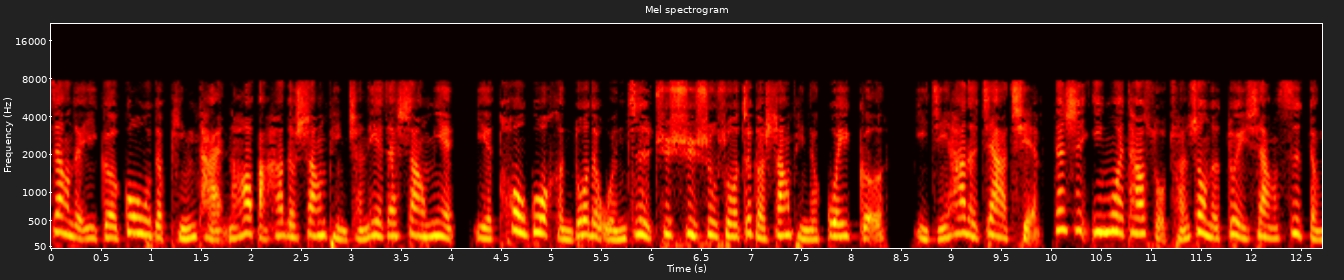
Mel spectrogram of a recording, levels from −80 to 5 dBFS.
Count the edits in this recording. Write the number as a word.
two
